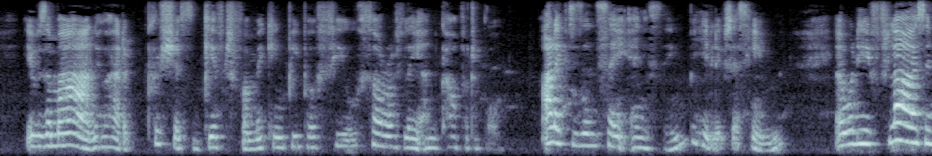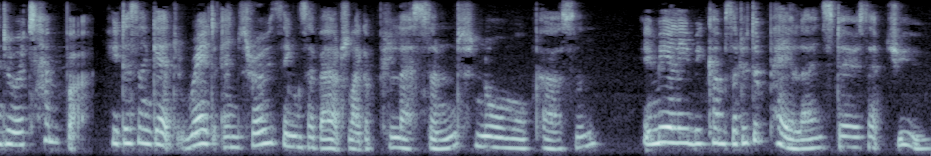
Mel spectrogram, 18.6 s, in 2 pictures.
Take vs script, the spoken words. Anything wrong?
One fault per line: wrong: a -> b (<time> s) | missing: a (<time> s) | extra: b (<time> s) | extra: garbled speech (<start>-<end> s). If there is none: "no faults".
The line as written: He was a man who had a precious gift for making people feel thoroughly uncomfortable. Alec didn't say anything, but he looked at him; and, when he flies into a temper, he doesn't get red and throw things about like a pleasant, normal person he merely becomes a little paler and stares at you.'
no faults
